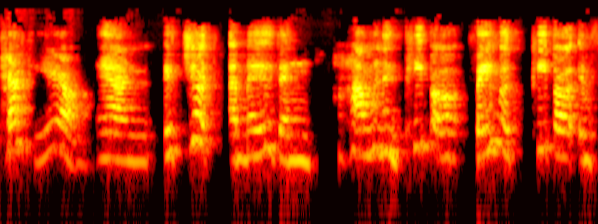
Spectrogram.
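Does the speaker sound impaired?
Yes: profound deafness; does not know ASL or sign language; communicates by spoken language.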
